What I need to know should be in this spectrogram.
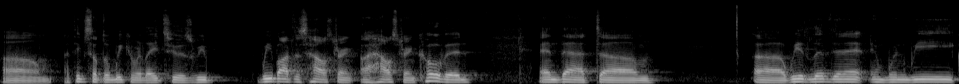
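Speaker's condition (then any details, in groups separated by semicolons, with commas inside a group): No condition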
